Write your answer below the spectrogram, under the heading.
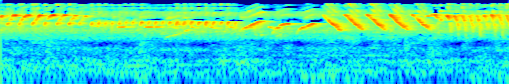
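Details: Three-month-old pet canary in long rolling song meant to coax other young canaries into singing; fast high trills alternate with bursts of sharply falling whistled notes, each phrase running into the next.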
